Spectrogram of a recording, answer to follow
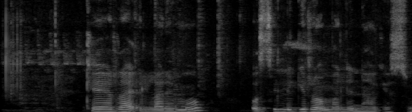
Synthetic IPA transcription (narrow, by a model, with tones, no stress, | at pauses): kʰɛ˦ɾa˨ʔɪ̰˨la˨ɾɛ˨mɔ˦ | o˨si˦li˦ɡi˦ɾɔ˨ma˦lɪ˨na˨kɛ˨su˦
